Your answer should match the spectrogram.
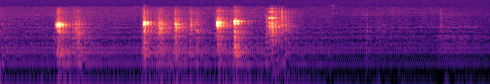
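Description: Faint typing on a computer keyboard: about four soft, scattered keystrokes.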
